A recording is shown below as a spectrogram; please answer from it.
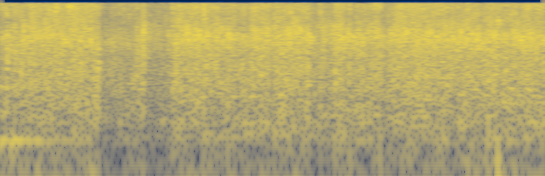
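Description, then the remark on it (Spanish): An audience bursts into loud, sustained applause, a dense wash of many hands clapping at once that stays steady for several seconds with only a brief dip in the middle. “Ok, ustedes se merecen un fuerte aplauso por eso.”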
